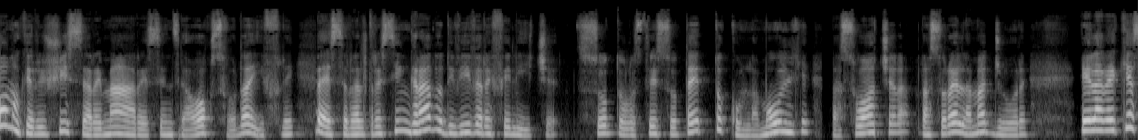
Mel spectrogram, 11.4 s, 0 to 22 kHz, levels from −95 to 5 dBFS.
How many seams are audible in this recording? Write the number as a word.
three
